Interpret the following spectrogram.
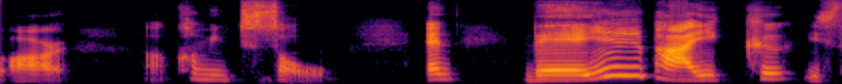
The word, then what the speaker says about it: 레일 바이크: And 레일 바이크 is how we pronounce this word, rail bike.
